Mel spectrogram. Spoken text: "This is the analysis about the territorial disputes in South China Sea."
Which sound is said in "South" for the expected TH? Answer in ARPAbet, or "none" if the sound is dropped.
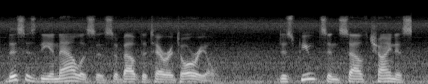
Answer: TH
